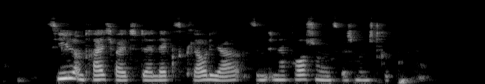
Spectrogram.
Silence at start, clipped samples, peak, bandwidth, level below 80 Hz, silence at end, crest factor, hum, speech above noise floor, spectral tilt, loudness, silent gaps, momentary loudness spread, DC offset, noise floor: 0.2 s; under 0.1%; -8 dBFS; 9.4 kHz; -60 dBFS; 0.6 s; 18 dB; none; 50 dB; -4.5 dB/octave; -25 LUFS; none; 13 LU; under 0.1%; -74 dBFS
